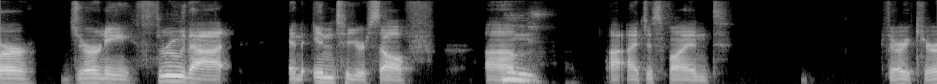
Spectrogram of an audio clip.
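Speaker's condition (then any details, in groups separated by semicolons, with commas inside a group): No condition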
